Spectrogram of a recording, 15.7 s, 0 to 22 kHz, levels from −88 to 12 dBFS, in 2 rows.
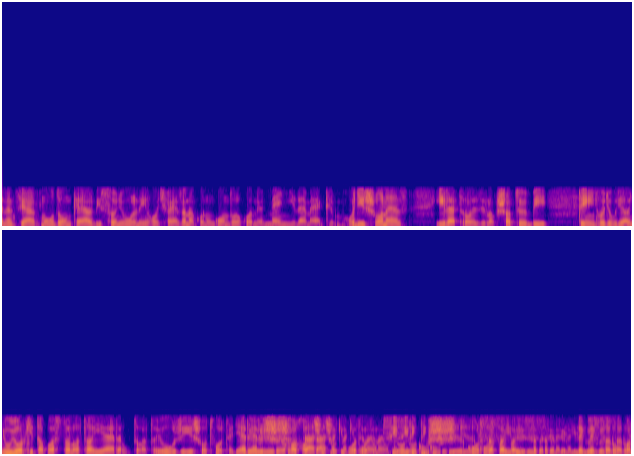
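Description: A speech clip over a G.711 telephone line, band-limited to roughly 250 Hz to 3.5 kHz. Packet loss with pitch repetition occurs twice: single 30 ms losses at 9.60–9.63 s, just after "tapasztalatai erre", and at 12.78–12.81 s. Each time the receiver bridges the gap by repeating the last pitch period, which briefly holds the sound in a slightly buzzy, sustained tone. From 10.92 s, right after "is ott volt egy", to the end, a doubled audio track appears, likely from a second, slower capture path. A full-band copy roughly 5 dB quieter trails by about 150 ms with no room colour and begins abruptly, giving a hard, slapback echo.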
